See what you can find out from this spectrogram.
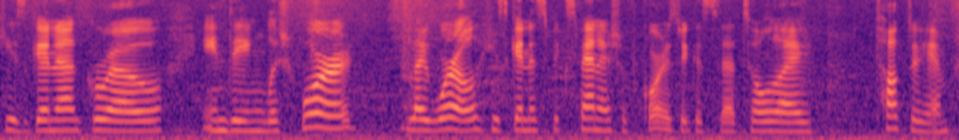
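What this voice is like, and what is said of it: Spanish-accented English. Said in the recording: “With my accent ... cartoons, yeah, with accents ... how his mom speaks English”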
